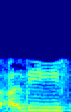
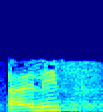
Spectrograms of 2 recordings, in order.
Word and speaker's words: الف: جیسے الف ہے, الف کو الیف پڑھا جاتا ہے یا زیادہ تر اسی طرح پڑھتے ہیں لوگ, الف یا الیف پڑھتے ہیں, تو یہ ادائیگی غلط ہے. درست ادائیگی یہی ہے الف.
